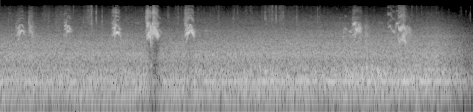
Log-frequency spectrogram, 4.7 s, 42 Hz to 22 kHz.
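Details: At a Tenmangu shrine on 22 March 2023, sparrows gathering in a cherry tree chirp in short bright notes, several quick ones early, then a pause and a few more before fading out.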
